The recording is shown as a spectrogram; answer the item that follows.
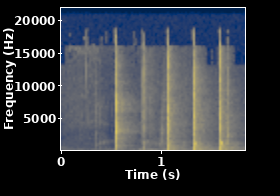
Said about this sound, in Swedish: Åh, oh, tack snälla! Applåder med! Vad roligt!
